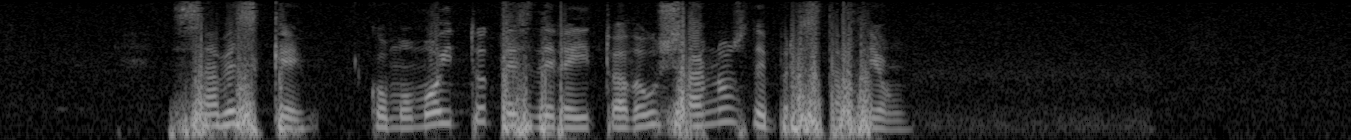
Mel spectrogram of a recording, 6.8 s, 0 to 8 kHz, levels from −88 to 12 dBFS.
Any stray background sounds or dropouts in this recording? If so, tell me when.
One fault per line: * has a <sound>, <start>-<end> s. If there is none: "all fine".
all fine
